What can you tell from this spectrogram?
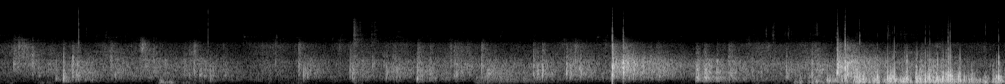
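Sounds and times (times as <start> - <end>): echoing gunshots: 0.0 - 8.9.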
